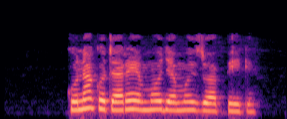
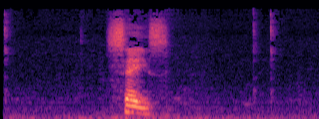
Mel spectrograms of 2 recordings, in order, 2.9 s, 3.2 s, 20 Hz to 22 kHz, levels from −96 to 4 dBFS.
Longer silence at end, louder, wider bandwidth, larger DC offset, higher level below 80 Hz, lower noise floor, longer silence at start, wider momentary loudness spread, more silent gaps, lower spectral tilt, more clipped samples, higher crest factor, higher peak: second, 0.3 s vs 0.45 s; first, -17 LUFS vs -22 LUFS; second, 7.8 kHz vs 16.5 kHz; neither; second, -62 dBFS vs -52 dBFS; first, -79 dBFS vs -54 dBFS; first, 0.7 s vs 0.05 s; second, 9 LU vs 27 LU; neither; first, -5 dB/octave vs -2 dB/octave; neither; second, 16 dB vs 22 dB; first, -2 dBFS vs -6 dBFS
